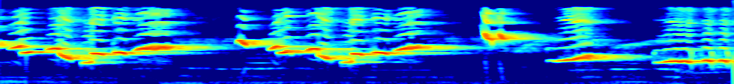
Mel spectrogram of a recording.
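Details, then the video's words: White-rumped shama singing a lure song to draw answers from other shamas, delivered in three bursts of rich, fluty, tumbling whistled phrases separated by short pauses, closing on a lower warble. "pancingan murai batu ini bikin GAMPANG NYAUT murai lainnya"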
